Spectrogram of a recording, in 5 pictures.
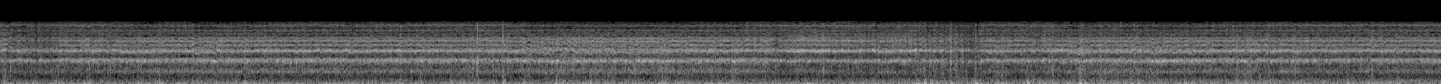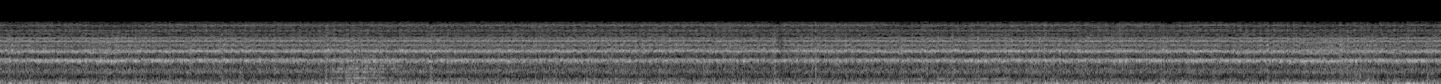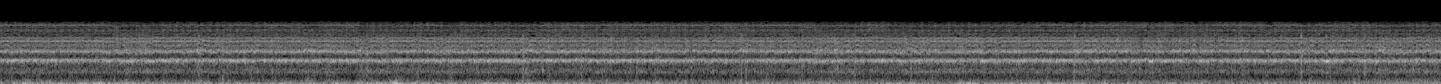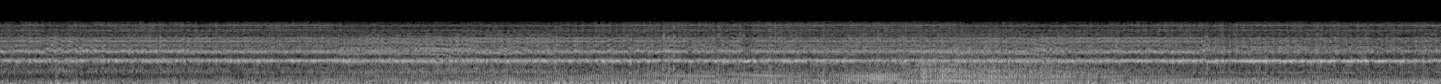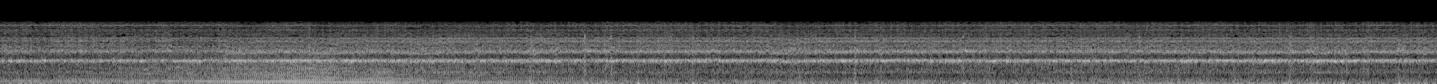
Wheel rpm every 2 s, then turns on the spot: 160, 160, 160, 160, 160, 150, 160, 150, 160, 150, 150, 160, 150, 150, 150, 150, 150, 150, 150, 150, 150, 150, 150, 150, 150, 150, 150, 150, 150, 150, 150, 150, 150, 150, 150, 150.
none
